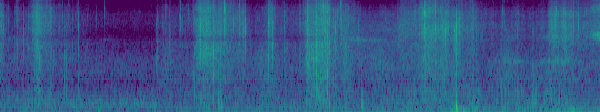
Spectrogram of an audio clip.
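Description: Footsteps crunching and rustling through dry fallen leaves on a forest floor, an uneven step about every second, with one louder thump about four and a half seconds in.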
